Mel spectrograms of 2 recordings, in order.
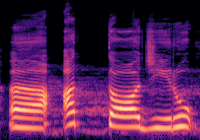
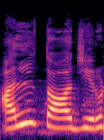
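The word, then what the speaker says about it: التاجر: சோ இப்ப உதாரணத்துக்கு பாருங்களே இப்ப ஷம்சியாவுடைய ஒரு லெட்டர் என்ன தா இப்ப வந்து அத்தாஜிரு அப்படின்னு நான் எழுதுறேன். சோ இப்ப இங்க பாருங்க அல் தாஜிரு நம்ம வாசிக்க கூடாது.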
